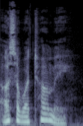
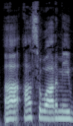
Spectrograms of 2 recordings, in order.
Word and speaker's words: Osawatomie: And so John Brown is leading one of these groups, and they lose a fight at Osawatomie. – Mm-hmm. – What was that all about? – Osawatomie was one of these. – Osawatomie.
